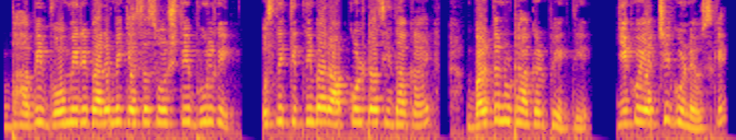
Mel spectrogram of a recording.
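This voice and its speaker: A woman's voice: sits high, fairly quick, a little mellow, pitched above the performer's own voice, close to an everyday voice. Brief: woman voicing a prim young twin, mild on top, sly underneath. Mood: defensive. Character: mild-mannered young twin sister, a bit smug. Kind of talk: storybook character voice.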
